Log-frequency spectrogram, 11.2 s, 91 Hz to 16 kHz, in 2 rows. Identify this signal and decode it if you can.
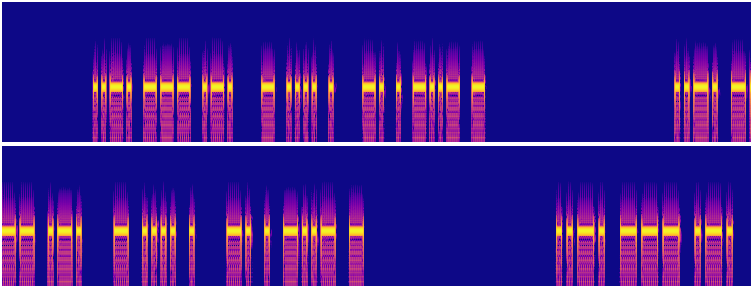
Morse code, heard as a keyed tone, about 32 wpm, 700 Hz. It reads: FOR THE NEXT FOR THE NEXT FOR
